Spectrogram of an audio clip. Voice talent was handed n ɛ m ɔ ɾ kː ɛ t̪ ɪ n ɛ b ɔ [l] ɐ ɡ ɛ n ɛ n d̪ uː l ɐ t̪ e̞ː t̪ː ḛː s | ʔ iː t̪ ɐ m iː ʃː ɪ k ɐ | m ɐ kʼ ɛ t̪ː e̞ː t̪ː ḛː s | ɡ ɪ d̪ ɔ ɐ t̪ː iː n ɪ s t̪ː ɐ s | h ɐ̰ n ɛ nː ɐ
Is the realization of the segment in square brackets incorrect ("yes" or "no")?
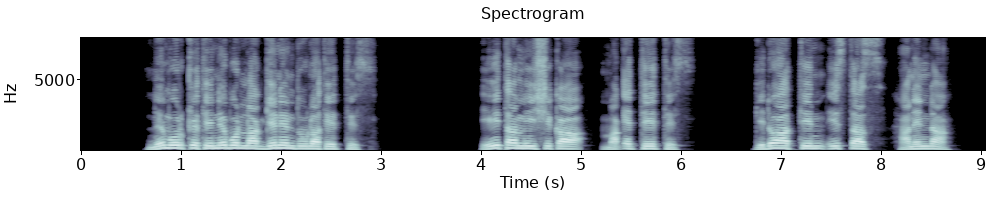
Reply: yes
